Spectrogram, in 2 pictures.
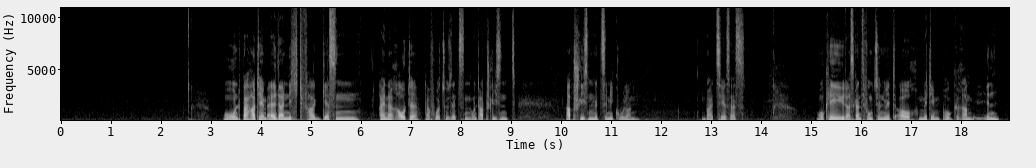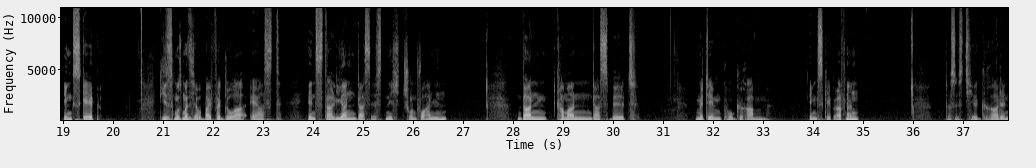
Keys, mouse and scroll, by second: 2.3 click, 9.3 click, 11.5-14.9 drag, 16.7 click, 26.2-27.7 right drag, 31.4-32.7 drag, 34.3 click, 36.9-37.9 drag.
